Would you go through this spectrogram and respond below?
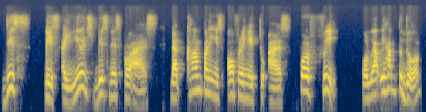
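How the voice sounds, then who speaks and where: A man hosting an online meeting, giving a motivational talk and coaxing listeners along by checking in with them. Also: fairly high pitch. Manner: coaxing, checks in with "okay?" and "right?". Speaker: meeting host. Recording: dull lo-fi call audio.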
